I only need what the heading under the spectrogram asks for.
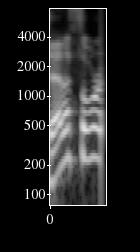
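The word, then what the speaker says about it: Denethor: And so what is important about that is do I have this guy's name right? Denithor. Denithor is correct.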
